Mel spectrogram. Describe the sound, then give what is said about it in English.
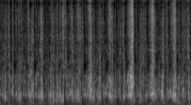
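Rapid, steady clatter of keys being typed on a keyboard during a microphone test, a dense run of sharp clicks and taps filling the whole stretch with no voices. “And if you were typing on a keyboard with the microphone like this.”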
